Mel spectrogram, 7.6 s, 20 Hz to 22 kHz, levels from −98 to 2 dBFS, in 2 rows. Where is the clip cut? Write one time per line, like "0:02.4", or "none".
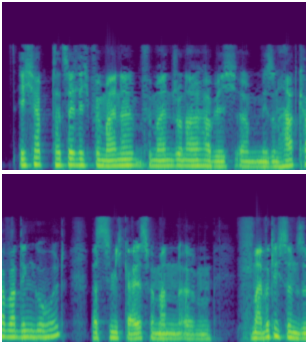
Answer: none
